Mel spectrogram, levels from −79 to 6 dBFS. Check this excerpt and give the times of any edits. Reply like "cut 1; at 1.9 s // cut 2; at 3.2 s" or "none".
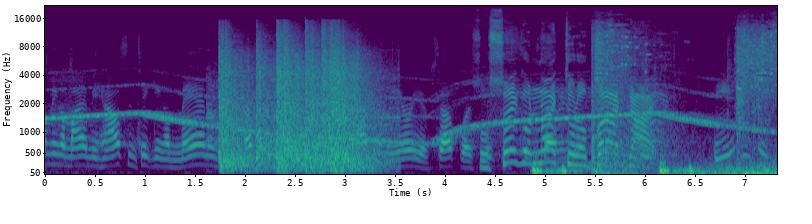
none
